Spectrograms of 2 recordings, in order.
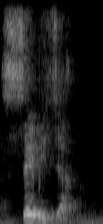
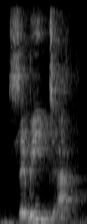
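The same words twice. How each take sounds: First: The stress falls off the middle syllable 'vi'. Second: The stress is on the middle syllable 'vi'. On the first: The speaker calls it wrong. "si no aplicamos la mayor fuerza de voz sería Sevilla. Que no tiene razón de ser" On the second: The speaker calls it right. "La mayor fuerza de voz es en vi"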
